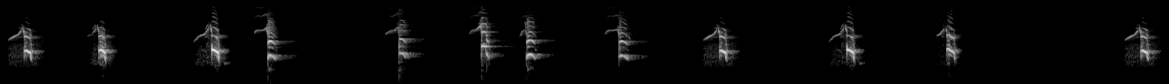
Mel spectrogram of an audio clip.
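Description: Golden eagle giving a dozen short, sharp yelping notes, about one every second at an uneven pace, against a quiet background.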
